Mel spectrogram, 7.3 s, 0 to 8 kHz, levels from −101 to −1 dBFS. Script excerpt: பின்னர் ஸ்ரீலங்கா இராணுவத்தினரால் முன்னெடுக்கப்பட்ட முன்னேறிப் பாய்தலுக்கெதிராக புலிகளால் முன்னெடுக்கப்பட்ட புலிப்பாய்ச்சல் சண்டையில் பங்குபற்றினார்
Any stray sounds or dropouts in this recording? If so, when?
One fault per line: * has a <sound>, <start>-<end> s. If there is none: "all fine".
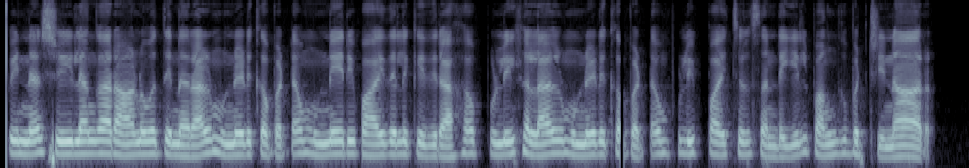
* has a dropout, 4.6-4.7 s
